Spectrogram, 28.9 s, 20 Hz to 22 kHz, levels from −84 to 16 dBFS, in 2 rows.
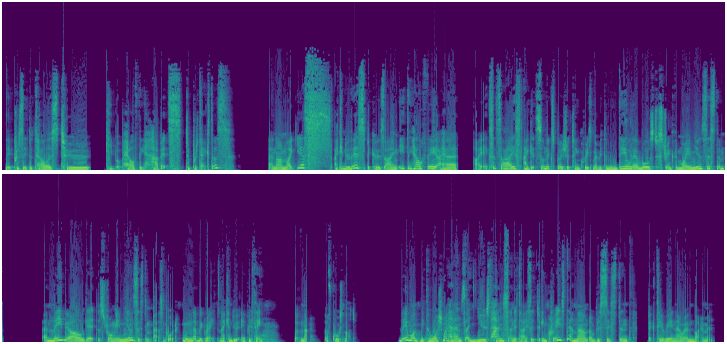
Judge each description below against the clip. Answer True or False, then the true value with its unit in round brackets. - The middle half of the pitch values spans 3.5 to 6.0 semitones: True (4.4 semitones)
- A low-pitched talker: False (210 Hz)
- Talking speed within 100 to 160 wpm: False (180 wpm)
